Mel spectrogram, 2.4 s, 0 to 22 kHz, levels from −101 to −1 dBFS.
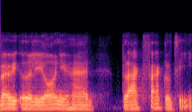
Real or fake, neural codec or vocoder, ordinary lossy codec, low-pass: real; none; Opus, 16 kbps; 7.2 kHz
